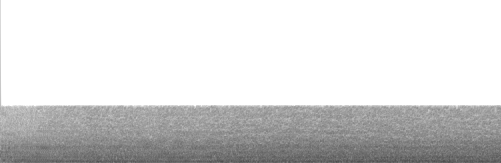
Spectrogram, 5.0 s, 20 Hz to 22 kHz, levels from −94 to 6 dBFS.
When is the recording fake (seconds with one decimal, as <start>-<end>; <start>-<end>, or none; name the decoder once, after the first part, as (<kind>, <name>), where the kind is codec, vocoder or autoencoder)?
0.0-0.8 (codec, ZipCodec); 1.4-2.1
